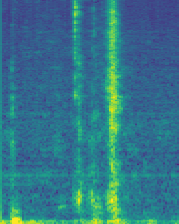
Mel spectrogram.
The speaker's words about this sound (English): Ah, who's rolling dice?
